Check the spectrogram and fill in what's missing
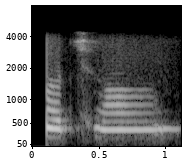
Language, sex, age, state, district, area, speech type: Hindi, female, 30-45, Rajasthan, Karauli, rural, conversation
